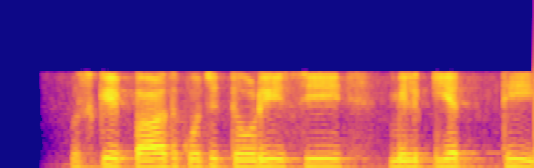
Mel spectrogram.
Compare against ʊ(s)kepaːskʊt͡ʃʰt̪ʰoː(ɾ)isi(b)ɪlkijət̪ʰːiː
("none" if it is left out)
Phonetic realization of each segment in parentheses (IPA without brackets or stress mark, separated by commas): s, ɽ, m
